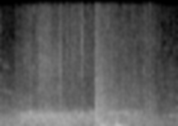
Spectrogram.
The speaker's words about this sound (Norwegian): Og mens du henter penn og papir og en full pandabjørn, skal vi høre en antilope som blir påkjørt av en hummer.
